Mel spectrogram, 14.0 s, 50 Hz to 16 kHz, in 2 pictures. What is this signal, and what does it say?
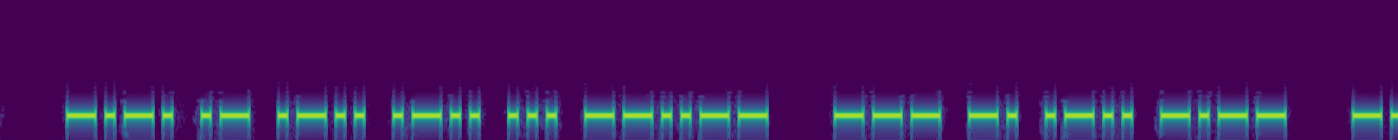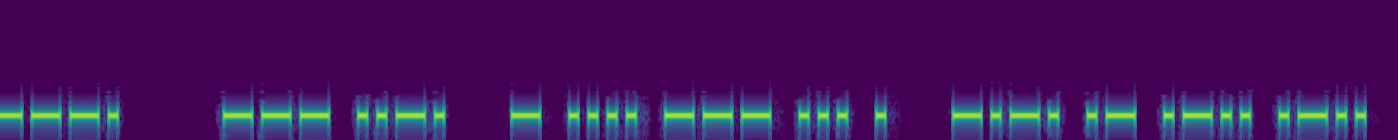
Morse code, heard as a keyed tone, about 25 wpm, 600 Hz. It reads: CALLS, ONLY 9 OF THOSE CALL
